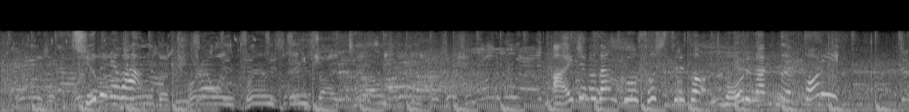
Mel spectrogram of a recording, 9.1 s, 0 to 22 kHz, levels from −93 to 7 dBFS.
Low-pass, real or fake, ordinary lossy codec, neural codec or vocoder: none; real; none; none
